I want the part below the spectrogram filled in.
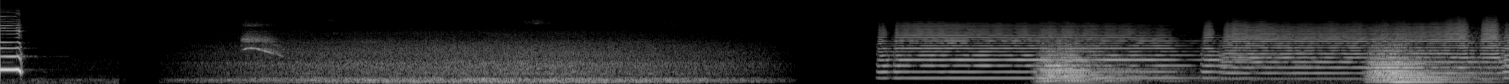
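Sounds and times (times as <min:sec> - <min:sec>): faint high bird chirps: 0:02.4 - 0:03.4.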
